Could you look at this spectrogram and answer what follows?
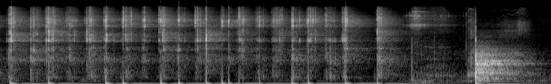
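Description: A hand-cranked pepper mill grinds whole black peppercorns in a kitchen, producing a close series of rapid crunchy clicks and cracks in an irregular rhythm, then a short scrape at the end, with no talking.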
